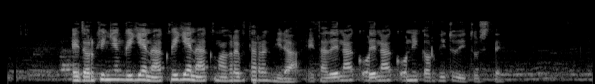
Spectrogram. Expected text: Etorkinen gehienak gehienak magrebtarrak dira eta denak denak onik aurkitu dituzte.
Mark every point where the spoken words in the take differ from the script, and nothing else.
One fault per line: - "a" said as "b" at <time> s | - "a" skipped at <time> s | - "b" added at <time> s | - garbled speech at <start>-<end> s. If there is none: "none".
none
